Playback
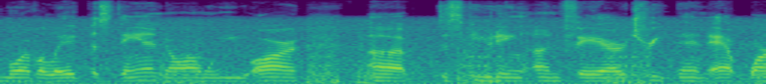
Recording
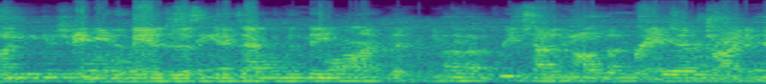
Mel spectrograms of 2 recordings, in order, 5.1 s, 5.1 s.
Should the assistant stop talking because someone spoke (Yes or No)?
Yes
